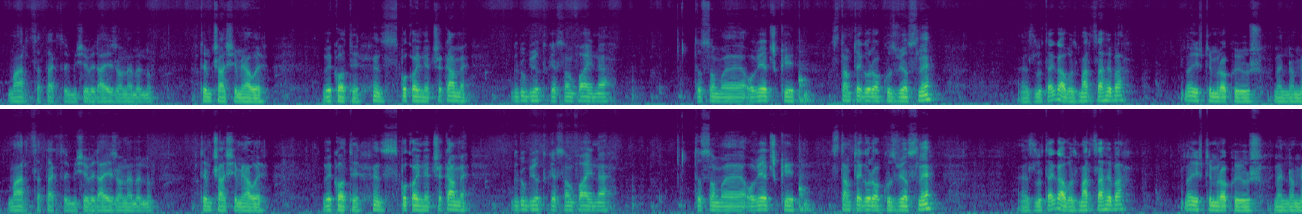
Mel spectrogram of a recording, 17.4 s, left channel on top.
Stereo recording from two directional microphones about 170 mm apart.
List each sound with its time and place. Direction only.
0.1 s speech: 5° left (ahead or behind)
2.6 s speech: 25° left (ahead or behind)
4.3 s speech: 10° left (ahead or behind)
11.1 s speech: 10° left (ahead or behind)
13.6 s speech: 5° left (ahead or behind)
